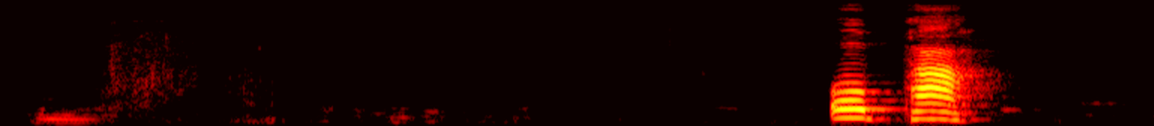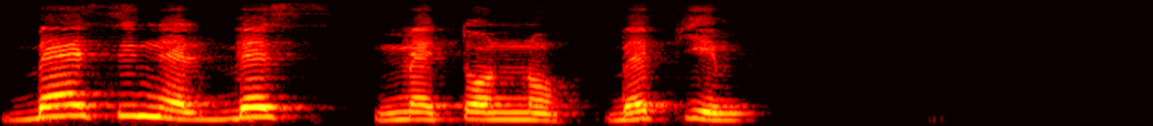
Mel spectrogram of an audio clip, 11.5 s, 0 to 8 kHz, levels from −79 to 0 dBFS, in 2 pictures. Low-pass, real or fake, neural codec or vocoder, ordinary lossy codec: 7.2 kHz; real; none; AAC, 32 kbps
